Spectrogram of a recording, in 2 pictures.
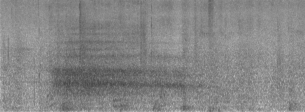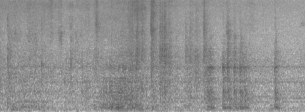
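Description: A man speaks quietly and calmly into a clip-on microphone.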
